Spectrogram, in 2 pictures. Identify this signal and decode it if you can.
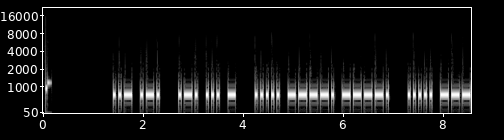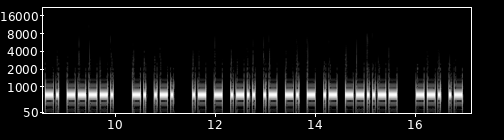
Morse code, heard as a keyed tone, about 22 wpm, 700 Hz. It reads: UR RST 599 599 NR ATLANTA, GA
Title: Practice QSO - Exchange 1 - Beginning - 22wpm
